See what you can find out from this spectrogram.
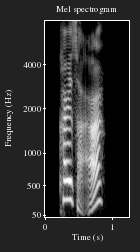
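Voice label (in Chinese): "开采", Chinese; HSK; HSK6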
